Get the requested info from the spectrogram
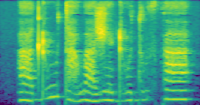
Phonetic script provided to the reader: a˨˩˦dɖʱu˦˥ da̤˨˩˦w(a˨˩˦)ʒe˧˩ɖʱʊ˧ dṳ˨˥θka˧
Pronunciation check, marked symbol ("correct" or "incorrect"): correct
